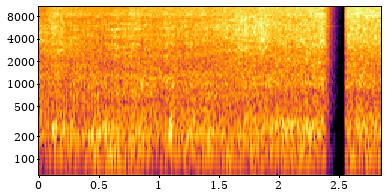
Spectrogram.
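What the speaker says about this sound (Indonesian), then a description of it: "Tuh ombaknya besar sekali." Big ocean waves at Muaro Bantiang beach in Tarusan, West Sumatra, a steady loud roar of surf mixed with wind buffeting the microphone, with a brief dropout near the end.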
